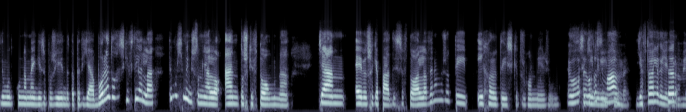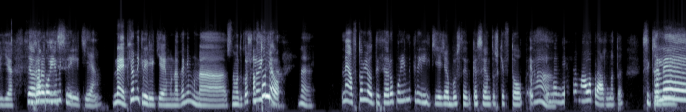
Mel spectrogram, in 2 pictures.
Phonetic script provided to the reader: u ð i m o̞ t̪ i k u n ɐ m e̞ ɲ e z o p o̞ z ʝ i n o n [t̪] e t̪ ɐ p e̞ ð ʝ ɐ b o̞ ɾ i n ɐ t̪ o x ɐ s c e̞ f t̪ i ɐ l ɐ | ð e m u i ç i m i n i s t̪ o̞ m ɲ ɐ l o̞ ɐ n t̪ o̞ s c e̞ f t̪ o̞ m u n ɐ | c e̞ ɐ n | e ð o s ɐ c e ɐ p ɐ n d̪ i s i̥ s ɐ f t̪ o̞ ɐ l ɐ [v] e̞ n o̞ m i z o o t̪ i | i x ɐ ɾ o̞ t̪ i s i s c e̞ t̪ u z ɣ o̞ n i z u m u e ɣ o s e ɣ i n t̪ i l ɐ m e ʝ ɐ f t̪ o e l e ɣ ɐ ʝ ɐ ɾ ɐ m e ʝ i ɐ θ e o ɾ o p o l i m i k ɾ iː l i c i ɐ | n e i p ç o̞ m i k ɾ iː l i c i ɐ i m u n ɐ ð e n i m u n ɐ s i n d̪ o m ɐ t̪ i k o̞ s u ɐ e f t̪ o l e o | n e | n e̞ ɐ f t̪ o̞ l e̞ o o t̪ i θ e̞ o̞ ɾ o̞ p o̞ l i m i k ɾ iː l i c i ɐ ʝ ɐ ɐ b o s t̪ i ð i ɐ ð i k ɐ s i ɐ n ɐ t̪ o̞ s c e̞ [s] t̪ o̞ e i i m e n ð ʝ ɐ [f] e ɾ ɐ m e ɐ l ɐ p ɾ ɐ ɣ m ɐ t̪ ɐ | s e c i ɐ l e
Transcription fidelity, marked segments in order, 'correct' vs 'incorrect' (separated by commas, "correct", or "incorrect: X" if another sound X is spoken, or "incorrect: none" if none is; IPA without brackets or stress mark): incorrect: d̪, incorrect: ð, incorrect: f, correct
